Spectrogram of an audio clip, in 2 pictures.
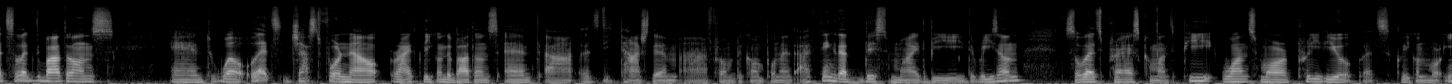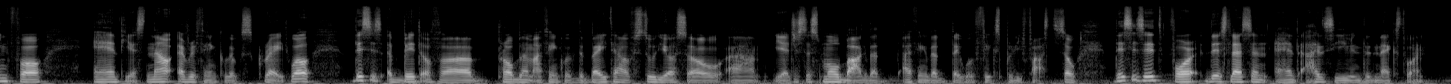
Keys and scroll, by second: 11.6 super+p.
